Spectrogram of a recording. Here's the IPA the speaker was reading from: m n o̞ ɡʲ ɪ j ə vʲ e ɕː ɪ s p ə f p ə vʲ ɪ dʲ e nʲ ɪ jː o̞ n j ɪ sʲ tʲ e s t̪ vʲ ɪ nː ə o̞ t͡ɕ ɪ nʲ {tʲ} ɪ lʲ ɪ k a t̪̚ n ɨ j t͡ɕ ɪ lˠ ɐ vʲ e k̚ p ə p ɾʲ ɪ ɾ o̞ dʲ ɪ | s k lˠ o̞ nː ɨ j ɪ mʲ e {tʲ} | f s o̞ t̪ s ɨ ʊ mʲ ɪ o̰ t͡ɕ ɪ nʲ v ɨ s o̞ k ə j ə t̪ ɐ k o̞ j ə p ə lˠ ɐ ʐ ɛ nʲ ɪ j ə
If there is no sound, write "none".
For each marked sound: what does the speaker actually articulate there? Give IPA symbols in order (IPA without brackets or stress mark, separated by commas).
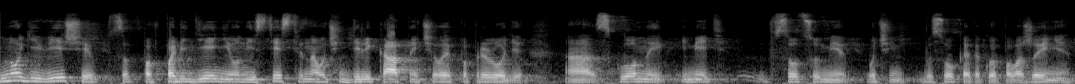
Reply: dʲ, tʲ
